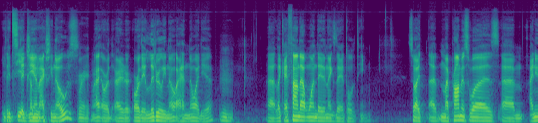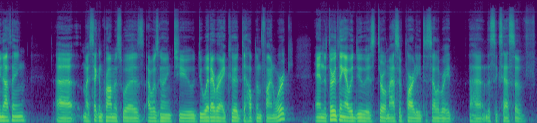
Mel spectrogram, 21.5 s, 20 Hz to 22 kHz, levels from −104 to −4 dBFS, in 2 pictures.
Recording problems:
none

